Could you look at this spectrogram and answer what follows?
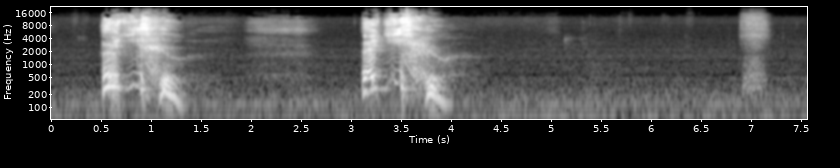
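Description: Two wet, forceful sneezes, each with a hitching inward breath before the burst, then a faint sniff at the end.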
